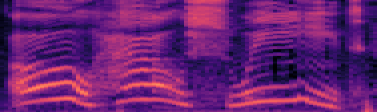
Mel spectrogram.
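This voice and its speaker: A woman voicing an eager, easily distracted little girl in a storybook reading, speaking high, sweet and slow. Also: heavily acted. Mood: childlike. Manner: sweet, excitable.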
